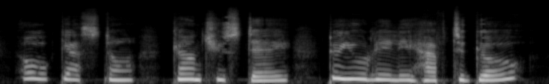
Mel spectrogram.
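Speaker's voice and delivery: tiny, tearful, very high, small pleading voice. Eugenie speaks to Gaston as he is leaving, in a small, soft voice. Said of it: "small, soft voice".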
